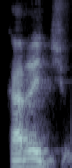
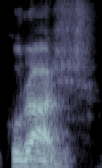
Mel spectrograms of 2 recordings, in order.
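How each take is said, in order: First: It is said the English way, ending in j. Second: It is said the French way, ending in zh.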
